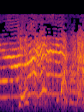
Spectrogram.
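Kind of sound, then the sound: animal, cat yowling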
